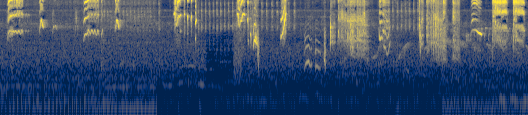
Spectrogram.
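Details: White-rumped shama master song used to train caged birds into singing: bursts of high, rapid trills and sharp rising whistles separated by short pauses, over a low steady hum at the start and end.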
